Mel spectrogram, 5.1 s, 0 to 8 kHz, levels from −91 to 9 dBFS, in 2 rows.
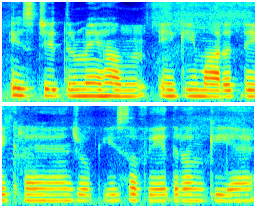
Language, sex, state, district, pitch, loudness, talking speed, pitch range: Hindi, female, Odisha, Sambalpur, 180 Hz, -18 LUFS, 180 wpm, 175-190 Hz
